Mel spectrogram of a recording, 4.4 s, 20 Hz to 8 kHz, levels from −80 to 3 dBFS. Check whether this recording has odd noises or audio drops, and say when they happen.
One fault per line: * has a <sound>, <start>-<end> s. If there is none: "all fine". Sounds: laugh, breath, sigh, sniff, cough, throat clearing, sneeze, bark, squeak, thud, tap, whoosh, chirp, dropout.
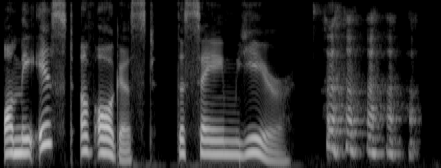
* has a laugh, 3.1-4.2 s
